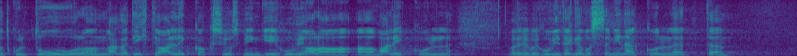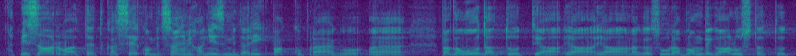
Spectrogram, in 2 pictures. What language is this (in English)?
Estonian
